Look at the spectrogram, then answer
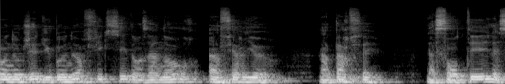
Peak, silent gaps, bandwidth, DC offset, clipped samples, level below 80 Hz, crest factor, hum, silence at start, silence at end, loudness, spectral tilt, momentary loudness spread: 0 dBFS; none; 13.5 kHz; under 0.1%; under 0.1%; -36 dBFS; 12 dB; none; 0 s; 0 s; -13 LUFS; -8 dB/octave; 9 LU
